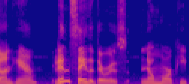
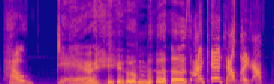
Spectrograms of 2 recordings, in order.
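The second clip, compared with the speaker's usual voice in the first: laughing outrage; 5 semitones higher, 14 dB louder than usual. Real, not acted. Player betrayed by Moose, laughing and loud. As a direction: scold through laughter.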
